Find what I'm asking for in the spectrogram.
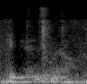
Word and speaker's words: Immanuel: I-S-A-I-A-H. – First name? – Emmanuel. – How do you spell it? – I-M-M-A-N-U-E-L. – Your middle name? – David. D-A-V-I-D.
